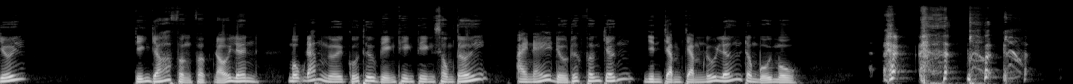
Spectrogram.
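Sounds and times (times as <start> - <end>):
speech: 0.0 - 0.3, 1.3 - 8.0
dry coughing: 8.7 - 10.5.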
